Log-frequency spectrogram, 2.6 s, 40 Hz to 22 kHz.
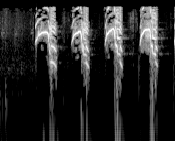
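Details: Young male golden eagle at a nest in Bucovina on 27 July 2021, standing over a Eurasian hare brought in by his mother and calling. Five loud, harsh, downslurred chirping yelps come at roughly half-second intervals against silence.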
